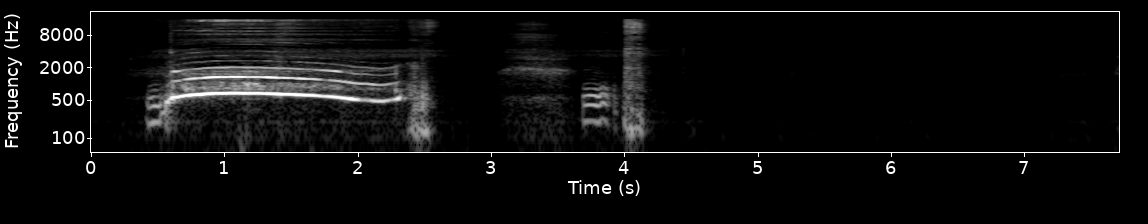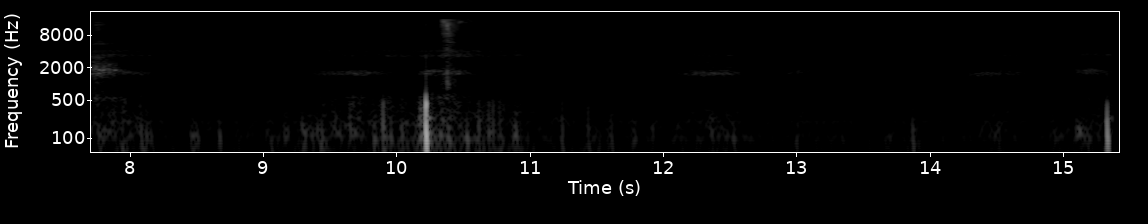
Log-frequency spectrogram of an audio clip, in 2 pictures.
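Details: Pet dog howling along to a television advert indoors; one long, wavering, tonal howl lasting about two seconds, followed by a brief fainter whine, then near silence broken by a few soft knocks.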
